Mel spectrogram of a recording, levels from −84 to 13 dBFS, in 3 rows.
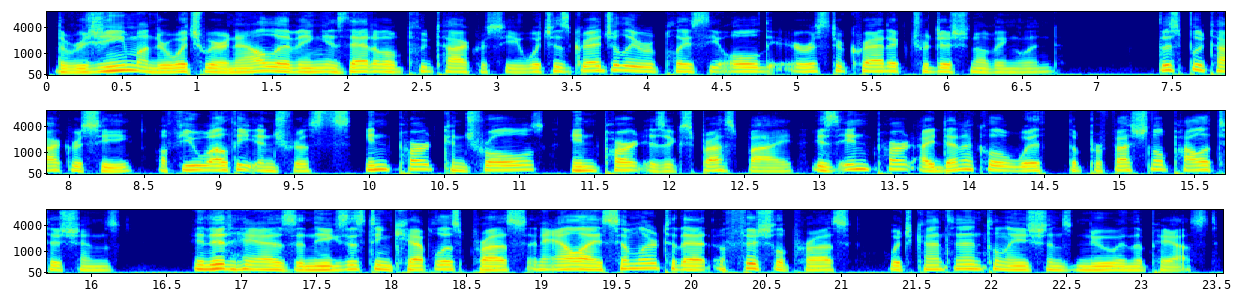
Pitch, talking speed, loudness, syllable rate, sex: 140 Hz, 165 wpm, -21 LUFS, 5.5 syllables/s, male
